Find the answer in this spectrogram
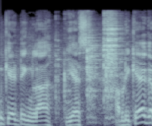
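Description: A man talking, with stainless steel stock pots and lids clinking and knocking as they are handled.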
